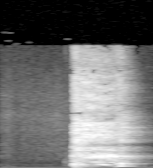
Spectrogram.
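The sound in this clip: A single loud, harsh cough to clear phlegm from the throat. It bursts out suddenly after near-silence and holds a raspy, wet texture briefly before easing off.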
